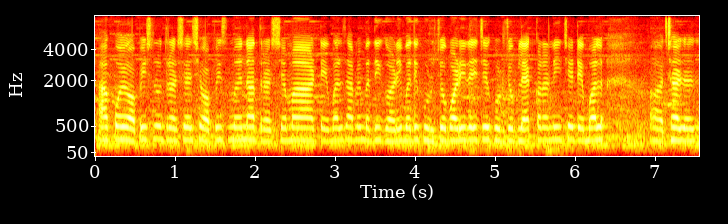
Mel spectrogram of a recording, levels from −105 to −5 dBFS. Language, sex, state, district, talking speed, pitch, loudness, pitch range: Gujarati, female, Gujarat, Gandhinagar, 200 wpm, 235 Hz, -16 LUFS, 230-240 Hz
